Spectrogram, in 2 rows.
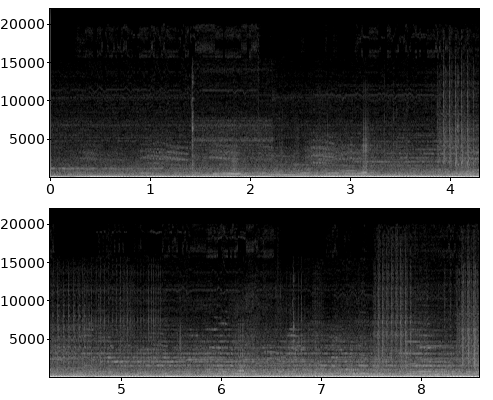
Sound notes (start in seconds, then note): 1.1 birds chirping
